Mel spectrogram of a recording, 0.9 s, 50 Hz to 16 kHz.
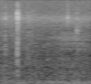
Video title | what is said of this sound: Fixing a transfer case leak on 12v Cummins | you'll notice the difference and sound as soon as you bottomed out it sounds solid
